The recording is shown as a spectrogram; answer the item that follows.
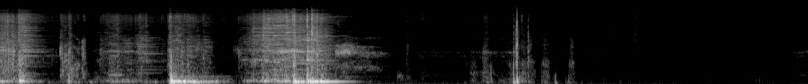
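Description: Heavy steel pipe section (530 mm, thick-walled) being shifted and stood on a concrete floor. There is a loud thunk, then a longer scrape about a second later, and then a few faint knocks.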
